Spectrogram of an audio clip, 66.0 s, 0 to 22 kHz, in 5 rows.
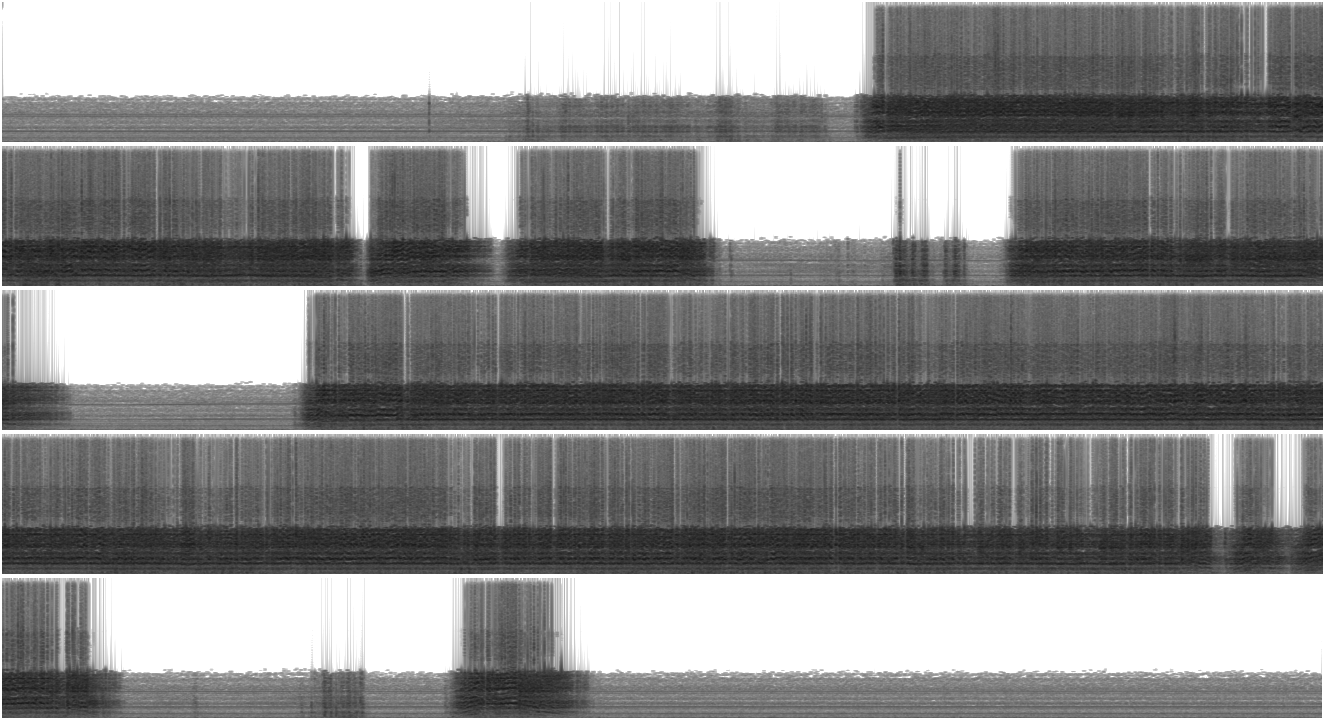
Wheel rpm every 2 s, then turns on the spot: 0, 0, 0, 20, 90, 220, 230, 220, 140, 140, 40, 60, 220, 40, 30, 220, 230, 230, 230, 230, 230, 230, 230, 230, 230, 190, 120, 10, 30, 30, 0, 0, 0.
6-8 20-22 54-56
